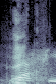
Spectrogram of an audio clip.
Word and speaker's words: Vafi: Allora, a proposito del ruolo del regime, citi un romanzo di una delle scrittrici più famose dell'Iran di oggi, correggimi se ne sbaglio la pronuncia, Fariba Vafi, come si dice? – Sì, Vafi, ecco.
